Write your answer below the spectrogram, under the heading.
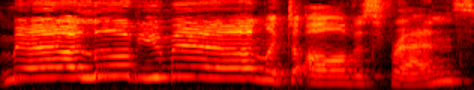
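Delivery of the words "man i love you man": spaced-out stoned drawl, very high pitch, slow. Retelling what a very high guy behind them kept saying: imitating a very high guy. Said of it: "uber high".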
